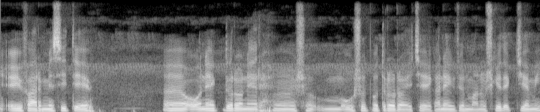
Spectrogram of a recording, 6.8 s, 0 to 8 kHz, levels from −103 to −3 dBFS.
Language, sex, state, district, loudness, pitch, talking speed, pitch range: Bengali, male, Assam, Hailakandi, -17 LUFS, 125 Hz, 125 wpm, 120-130 Hz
